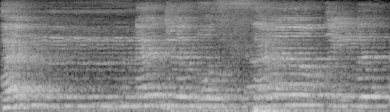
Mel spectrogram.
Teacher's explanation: qib ada ba sukun karena waqaf di akhir kata jadi qalqalah kubra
